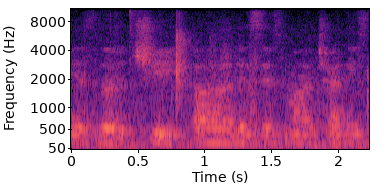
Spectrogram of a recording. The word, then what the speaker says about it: Qi: And do you like being called Chi? Called Chi. Yeah. Yes, just Chi. Okay. Just Chi, that's Yes. okay. So everybody knows, and how do you spell it? QI. Q-I, Yes.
